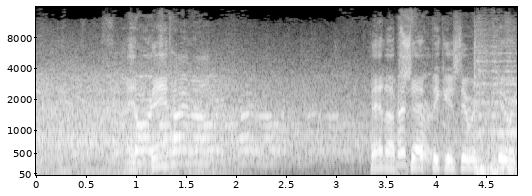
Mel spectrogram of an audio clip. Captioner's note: pa announcement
